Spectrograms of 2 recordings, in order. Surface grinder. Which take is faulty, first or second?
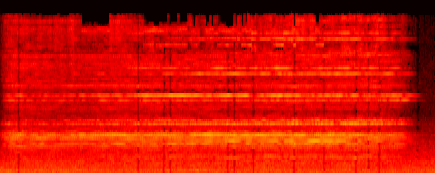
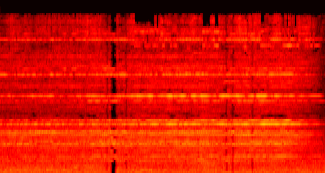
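second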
